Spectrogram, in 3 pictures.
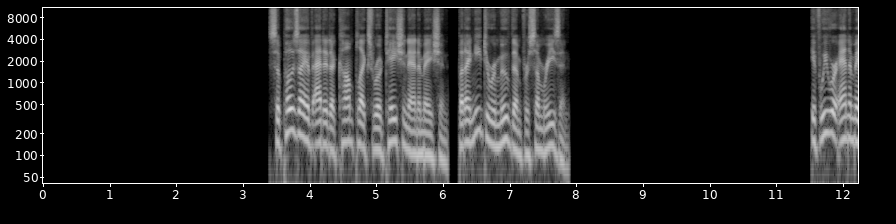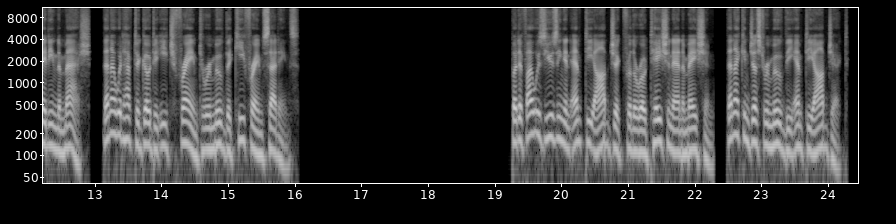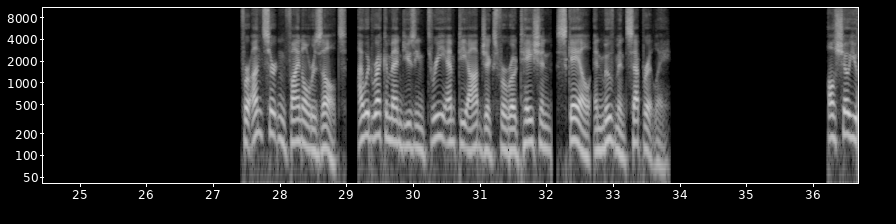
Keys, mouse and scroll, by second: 0.8-2.9 drag, 4.6 click, 12.1 click, 13.2 click, 13.8 middle click, 35.8 shift+a.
